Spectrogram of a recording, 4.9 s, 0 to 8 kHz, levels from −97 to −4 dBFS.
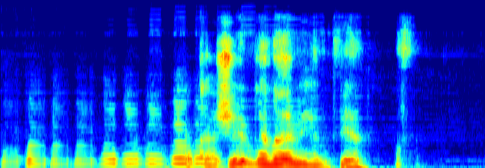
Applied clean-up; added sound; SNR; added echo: neural mask model DeepFilterNet 3.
